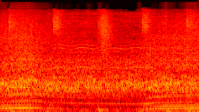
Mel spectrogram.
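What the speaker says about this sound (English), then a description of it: "Oh my god, this car just wants to slide." A rear-wheel-drive car slides through a turn, its tires squealing loudly and continuously with engine noise beneath, close and sustained.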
